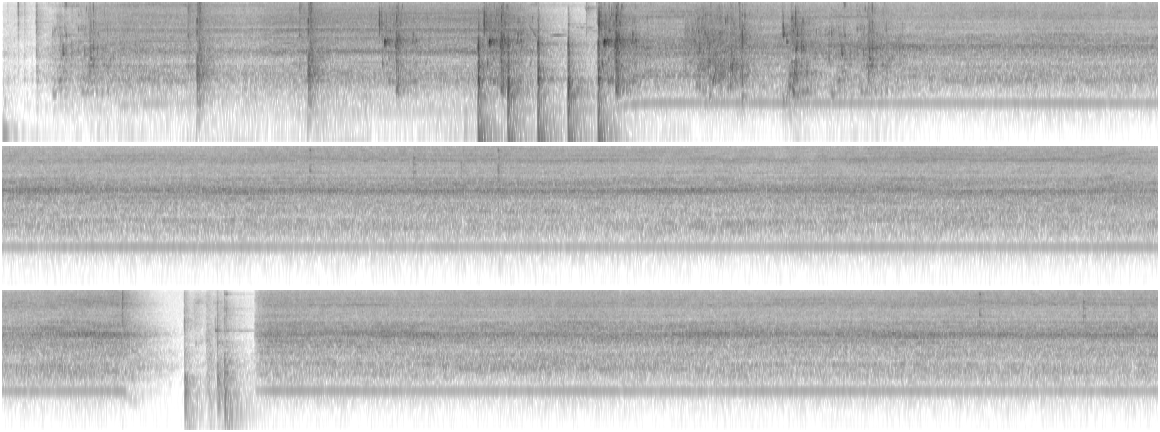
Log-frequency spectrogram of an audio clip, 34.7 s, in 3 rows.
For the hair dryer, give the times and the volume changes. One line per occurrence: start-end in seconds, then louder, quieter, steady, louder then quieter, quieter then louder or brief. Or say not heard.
0.0-34.6 steady.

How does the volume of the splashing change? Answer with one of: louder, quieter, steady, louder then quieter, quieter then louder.
louder then quieter.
